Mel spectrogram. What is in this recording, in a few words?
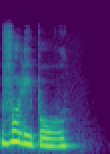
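"volleyball", British English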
